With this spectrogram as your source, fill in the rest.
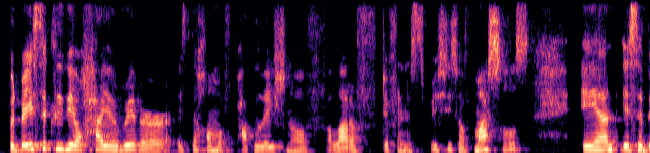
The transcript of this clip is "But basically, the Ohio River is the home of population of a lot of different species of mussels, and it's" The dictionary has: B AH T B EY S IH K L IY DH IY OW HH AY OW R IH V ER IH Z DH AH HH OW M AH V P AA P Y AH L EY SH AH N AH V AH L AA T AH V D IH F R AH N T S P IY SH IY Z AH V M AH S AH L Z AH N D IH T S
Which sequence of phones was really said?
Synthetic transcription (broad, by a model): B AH T B EY S IH K L IY DH IY OW HH AY OW R IH V ER IH Z DH AH HH OW M AH V P AA P Y AH L EY SH AH N AH V AH L AA T AH V D IH F R AH N T S P IY SH IY Z AH V M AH S L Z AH N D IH T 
